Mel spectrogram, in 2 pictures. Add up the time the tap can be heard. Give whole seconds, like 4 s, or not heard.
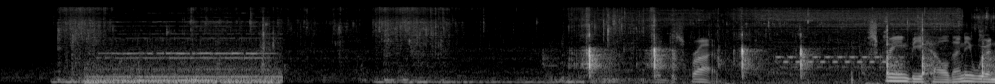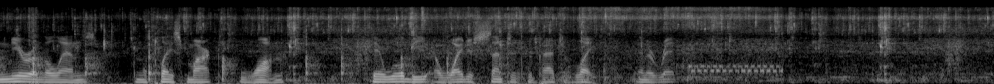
20 s.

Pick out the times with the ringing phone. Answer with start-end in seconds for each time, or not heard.
0.8-2.9, 7.8-9.1, 16.8-17.9.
